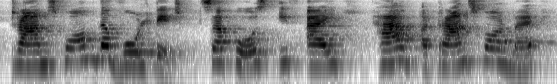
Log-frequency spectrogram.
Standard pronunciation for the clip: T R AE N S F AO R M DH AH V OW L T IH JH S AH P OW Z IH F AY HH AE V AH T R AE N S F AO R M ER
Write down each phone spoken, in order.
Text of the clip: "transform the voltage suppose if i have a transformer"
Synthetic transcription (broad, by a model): T R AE N S F AO R M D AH V OW L T IH JH S AH P OW Z IH F AY HH AE V AH T R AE N S F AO R M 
